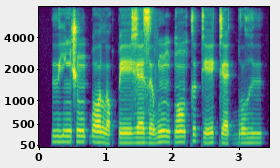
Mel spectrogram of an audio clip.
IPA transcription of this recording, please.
ɨ˧ j ĩ˧ ʃ ũ˧ ɓ ɔ˧ l ɔ˨ k͡p eː˧ ɣ ɛ˧ z ə˨ v ũ˧ ɡ͡b ɔ̃˧ k ə˦ k eː˨˦ k ɛ˨ ɡ͡b o˧ ɣ ɨ˧

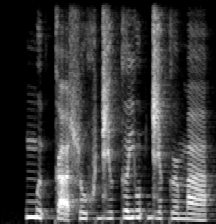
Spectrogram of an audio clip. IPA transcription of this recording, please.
m ɯ˦ ʔ k a̰˨ ɬ o˨ xʷ d͡ʑ ɯ˨ k ə˦ j u˦ ʔ d͡ʑ ɐ˨ k ə˞˨ m a˨

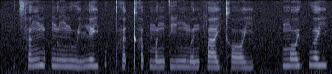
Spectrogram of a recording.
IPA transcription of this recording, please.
t͡sʰ ɐ˨˥ ŋ m ʊ˧ k̚ n̪ ʊ˨ ŋ n̪ uː˨˩ j n̪ e˧ j p ʊ˥ k̚ pʰ ɐ˨˥ t̚ kʰ ɐ˧ p̚ m ɐ˨˧ ŋ t̪ iː˨˧ ŋ m ɵ˨˥ n f aː˧ j kʰ ɔː˨ j | m ɔː˧ j kʷ ɐ˥ j

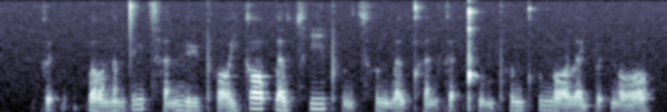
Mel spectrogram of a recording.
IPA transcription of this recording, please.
k ɵ˨˥ t̚ ɐ˥ p̚ ɐ˥ p̚ l ɔː˨˧ n̪ ɐ˧ m t̪ ɪ˥ ŋ t͡sʰ ɐ˨˥ n n̪ yː˨˧ pʰ ɔː˨˥ j k ɔː˥ p̚ l ɐ˧ w t͡sʰ iː˥ pʰ ʊ˨˩ ŋ t͡sʰ ʊ˧ ŋ w ɐ˨˥ w kʰ ɐ˨ n k ɐ˨˥ t̚ kʷʰ ɐ˨˥ m pʰ ʊ˥ ŋ kʷʰ ɪ˥ ŋ ɔː˨˧ l ɐ˨ j p ɵ˨˥ t̚ n̪ ɔː˨˥

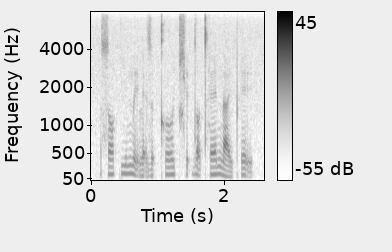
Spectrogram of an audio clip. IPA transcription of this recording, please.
sʰ ɔ˦ k i˦ m ḛ˦˨ ɪ̯ l ɛ̰˦˨ z ʊ˦ ʔ kʰ o˦ ʊ̯ t͡ɕʰ ɪ˦ ʔ d ɔ̰˦˨ tʰ ɛ˦ n a˨ ɪ̯ pʰ ḛ˦˨ ɪ̯

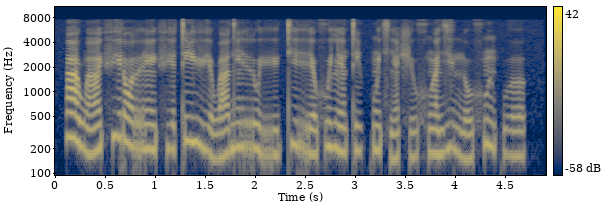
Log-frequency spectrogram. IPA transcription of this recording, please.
a˥˧ w ã˩˧ fʲ e˥ ɾ ɔ˧ r ẽ˧ fʲ ɛ˧ t i˥ vʲ ɛ˧˩ w a˩˧ d ĩ˧ r u˧˩ rʲ ɯ˩˧ tʲ ɛ˥ rʲ a˧ xʷ e˥ lʲ ã˧ t i˧ kʷ ĩ˧ sʲ ã˩˧ ʃ ɯ˩˧ xʷ ã˧ zʲ ɯ˥˧ n o˩˧ xʷ ĩ˥˧ kʷ ɤ˧

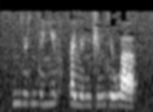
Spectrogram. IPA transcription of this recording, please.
n z y z n z ə ʎ e f k a lʲ ɔ n d͡ʒ ə n z ʏ w a

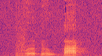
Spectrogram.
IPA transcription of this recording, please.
v ə̰ː˧˨ ɗ ə˧˩ w ɓ a˦˥ k̚

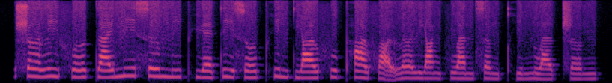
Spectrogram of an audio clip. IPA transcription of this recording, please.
ʂ ɤ˥˧ l i˥˩ f o˧˥ ʊ̯ t̪ a˧˥ ɪ̯ m i˥ s ɹ̩˥ m i˥ pʰ ɥ ɛ˥˧ t̪ i˥˩ s o˧˥ ʊ̯ pʰ i˥˩ n t̪ j ɑ˧˥ ʊ̯ f u˥˧ pʰ ɑ˥˩ ʊ̯ f ɑ̰˨˩ ʊ̯ l ɤ˥ l j ɑ˥˧ ŋ f w a˥˧ n s ɤ˥˩ ŋ pʰ i˧˥ n w ä˧˥ ʈ͡ʂ ɤ˥ ŋ

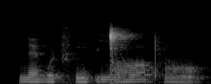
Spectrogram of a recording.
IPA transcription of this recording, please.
n æ v o ʈ͡ʂʰ ũ p y ŋ͡ǀ ɑː pʰ ɑ̃

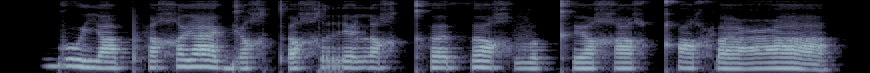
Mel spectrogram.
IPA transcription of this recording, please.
ɡ u j a pʰ ɪ χ j æ ɡʲ ɤ χ tʼ ə χ r ɪ l ə χ kʰ ə θ ɤ χ v ə kʰ ɪ χ æ χ qʰ ɤ χ ɽ æ ʕ a

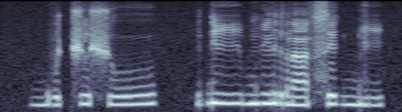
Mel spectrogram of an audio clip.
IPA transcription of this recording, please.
b o˨ t͡ʃ ʊ˦ ʃ uː˨˦ | ɗ iː˦ b ĩ˦ r ã˨ s e˦ ɡ͡b i˨

